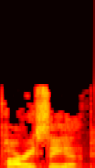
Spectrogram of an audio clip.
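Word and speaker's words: parrhesia: Boldness is the word parousia. P-A-R-R, long E-S-I-A. Parousia.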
